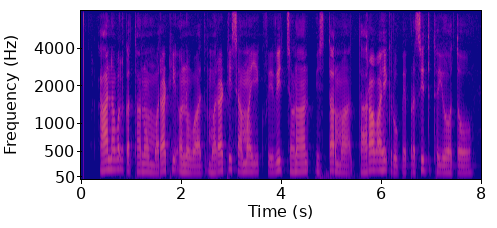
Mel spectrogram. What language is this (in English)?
Gujarati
